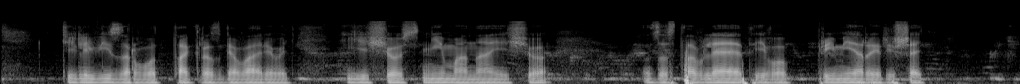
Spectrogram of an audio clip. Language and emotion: Russian, neutral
